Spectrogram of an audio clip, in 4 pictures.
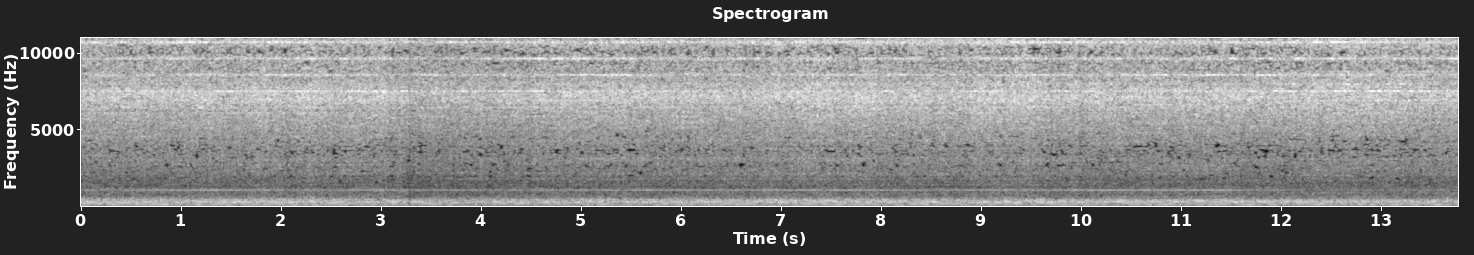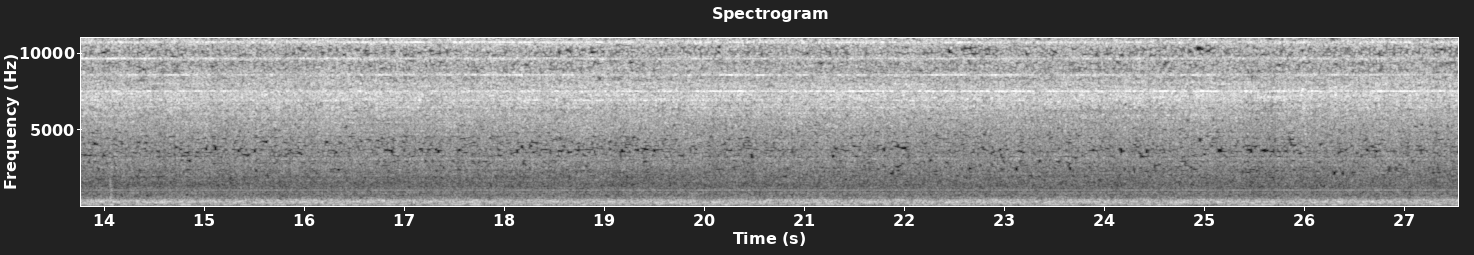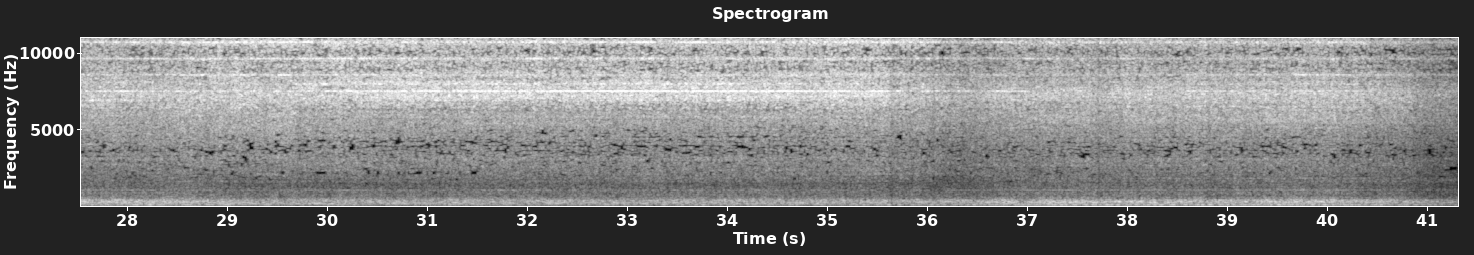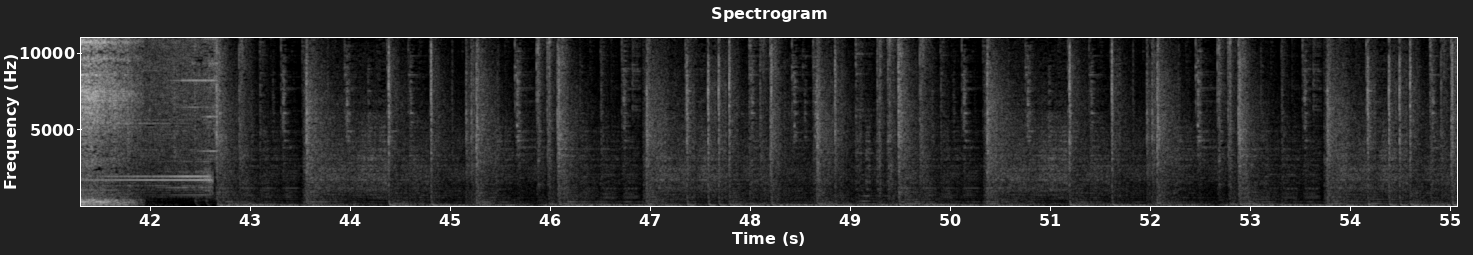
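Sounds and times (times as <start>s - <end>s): turboprop engines droning: 0.0s - 42.9s.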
